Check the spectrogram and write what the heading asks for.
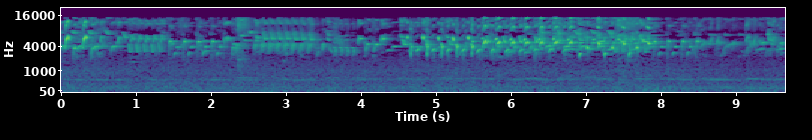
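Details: Young European goldfinch, hand-raised and still learning its song, sings fast twittering phrases: rapid buzzy trills and repeated high chips in bursts, a pause near the middle, then a louder tinkling run; a faint steady hum underneath.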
